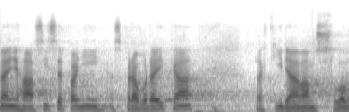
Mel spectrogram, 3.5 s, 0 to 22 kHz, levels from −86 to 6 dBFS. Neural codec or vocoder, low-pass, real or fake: none; 14.4 kHz; real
